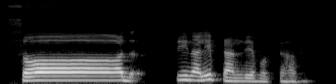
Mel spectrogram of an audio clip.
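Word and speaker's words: صاد: আমরা এটাকে সোয়াদ বলি সোয়াদ না সঠিক উচ্চারণ হলো সদ তিন আলিফ টান দিয়ে পড়তে তারপরে আছে দ।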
